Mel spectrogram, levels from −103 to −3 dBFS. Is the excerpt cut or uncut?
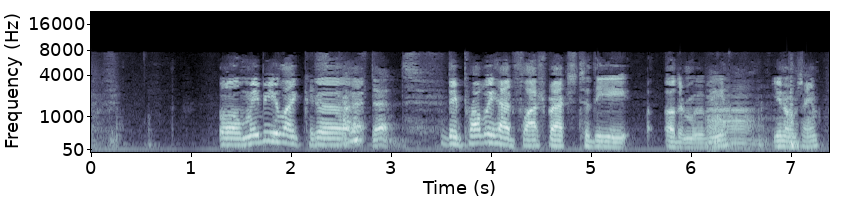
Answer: uncut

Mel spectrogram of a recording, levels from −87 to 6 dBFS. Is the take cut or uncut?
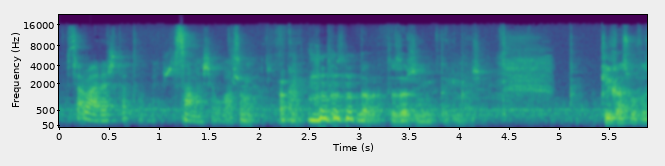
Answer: uncut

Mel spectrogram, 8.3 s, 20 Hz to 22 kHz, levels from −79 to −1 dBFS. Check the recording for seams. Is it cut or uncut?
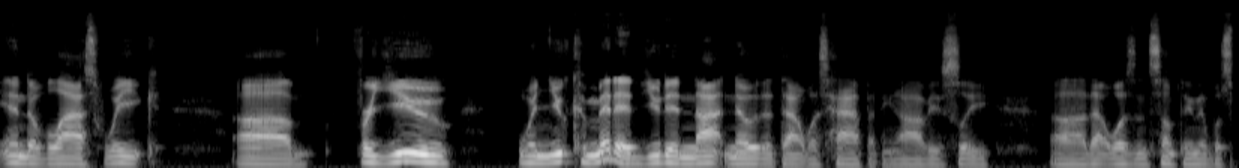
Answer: uncut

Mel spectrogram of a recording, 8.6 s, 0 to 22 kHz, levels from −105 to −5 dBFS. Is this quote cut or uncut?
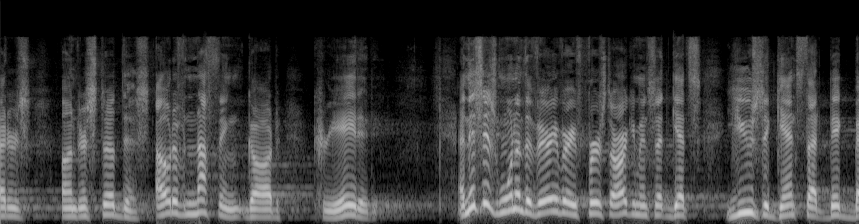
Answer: uncut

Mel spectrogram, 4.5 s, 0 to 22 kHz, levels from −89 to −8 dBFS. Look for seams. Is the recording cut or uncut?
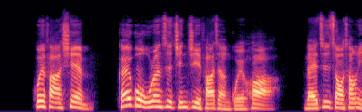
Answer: uncut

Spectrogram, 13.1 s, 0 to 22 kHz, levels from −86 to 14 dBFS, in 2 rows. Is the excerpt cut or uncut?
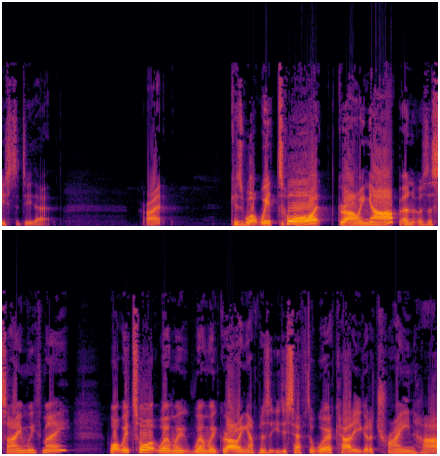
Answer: uncut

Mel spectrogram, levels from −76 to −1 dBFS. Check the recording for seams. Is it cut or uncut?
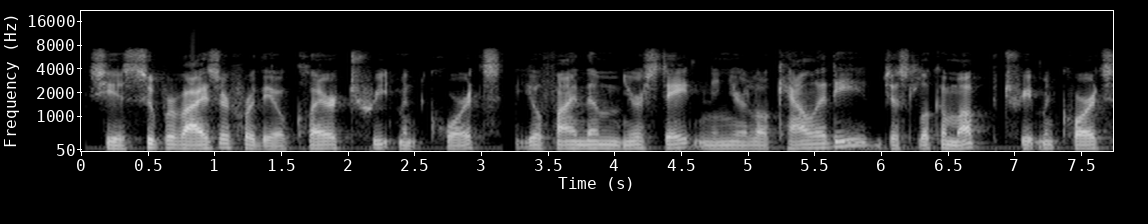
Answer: cut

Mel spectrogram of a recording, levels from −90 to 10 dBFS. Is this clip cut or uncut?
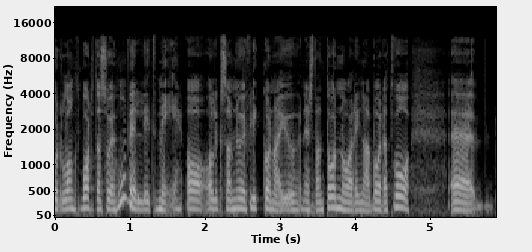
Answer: cut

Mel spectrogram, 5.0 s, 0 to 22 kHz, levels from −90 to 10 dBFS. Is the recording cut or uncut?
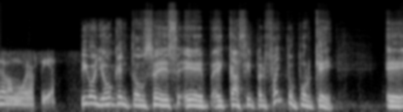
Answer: uncut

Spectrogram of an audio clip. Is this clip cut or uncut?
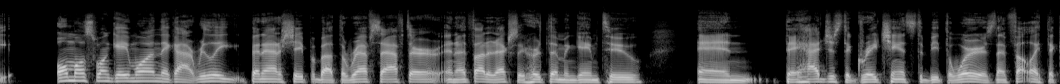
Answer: uncut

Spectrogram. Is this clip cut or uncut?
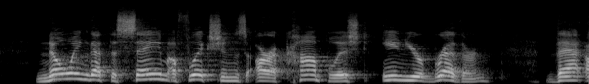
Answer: uncut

